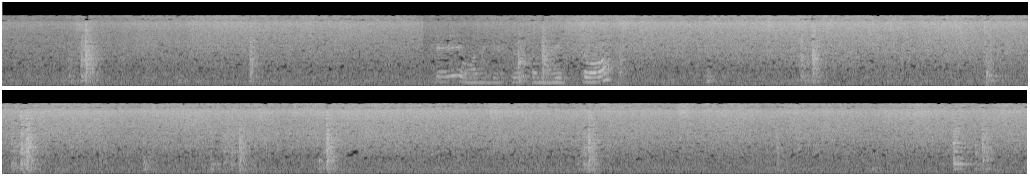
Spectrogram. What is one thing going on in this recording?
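Vegetables sizzle steadily in a hot pan.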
